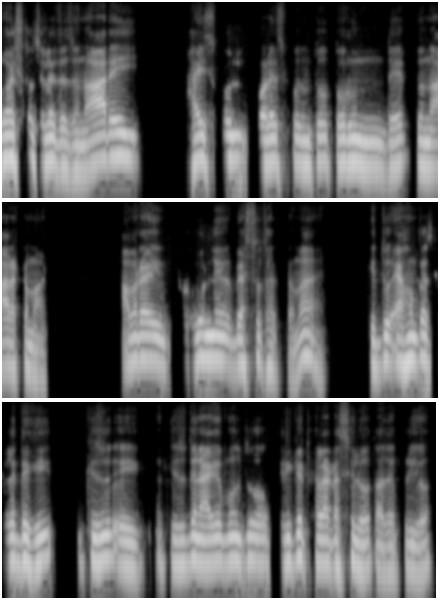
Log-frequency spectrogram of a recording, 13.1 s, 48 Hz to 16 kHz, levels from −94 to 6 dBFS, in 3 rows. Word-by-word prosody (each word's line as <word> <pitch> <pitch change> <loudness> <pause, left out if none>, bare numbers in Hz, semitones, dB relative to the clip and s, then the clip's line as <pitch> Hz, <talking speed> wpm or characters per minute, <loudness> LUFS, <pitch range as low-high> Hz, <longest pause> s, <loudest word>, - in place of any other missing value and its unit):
বয়স্ক 155 -3 +4
ছেলেদের 140 -3 +2
জন্য। 115 0 0 0.2
আর 155 - +5
এই 165 - +5 0.7
হাই 145 - +2
স্কুল 155 -1 0 0.2
কলেজ 140 0 +2
পর্যন্ত 135 -2 -1 0.2
তরুণদের 130 -2 +2
জন্য 130 -1 +2
আরেকটা 120 0 -2
মাঠ। 95 -2 -9 0.8
আমরা 150 +2 +1
এই - - +2 0.2
ফুটবল 145 +2 -1
নিয়ে 150 -1 +4
ব্যস্ত 135 0 -2
থাকতাম, 105 -4 -8
হ্যাঁ? 165 -5 0 0.5
কিন্তু 130 +3 -2
এখনকার 145 +3 +4
ছেলে 145 +1 -1
দেখি 140 +1 +4 0.4
কিছু 145 0 +3 0.2
এই 125 - +2 0.4
কিছুদিন 135 +2 +1
আগে 140 +1 +2
পর্যন্ত 145 0 +1 0.3
ক্রিকেট 145 +2 0
খেলাটা 135 -2 +1
ছিল 140 -4 +1 0.2
তাদের 110 -1 -3
প্রিয়। 115 -2 -3
140 Hz, 155 wpm, -22 LUFS, 125-145 Hz, 0.8 s, আর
